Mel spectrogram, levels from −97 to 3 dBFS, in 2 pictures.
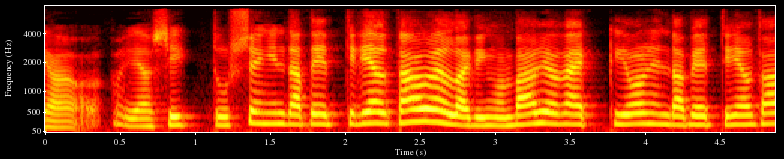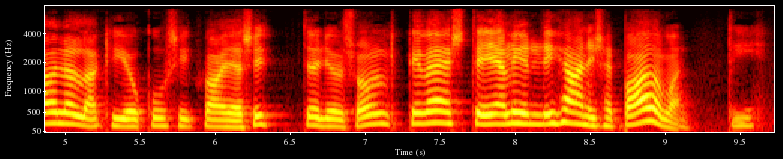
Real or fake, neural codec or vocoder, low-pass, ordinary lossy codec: fake; codec, 16 kHz, 1 kbps, FunCodec, trained on LibriTTS, 50 frames a second; 7.2 kHz; MP3, 64 kbps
